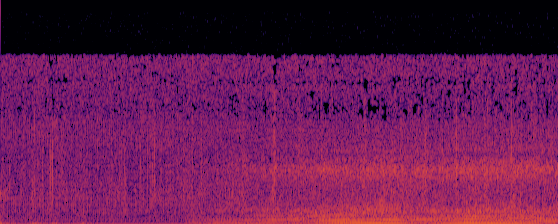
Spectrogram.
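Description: A steady, low droning aeroplane engine hums continuously, its tone holding even and growing slightly louder partway through, with no voices over it.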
